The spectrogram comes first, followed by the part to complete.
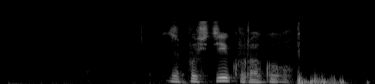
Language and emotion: Russian, sad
